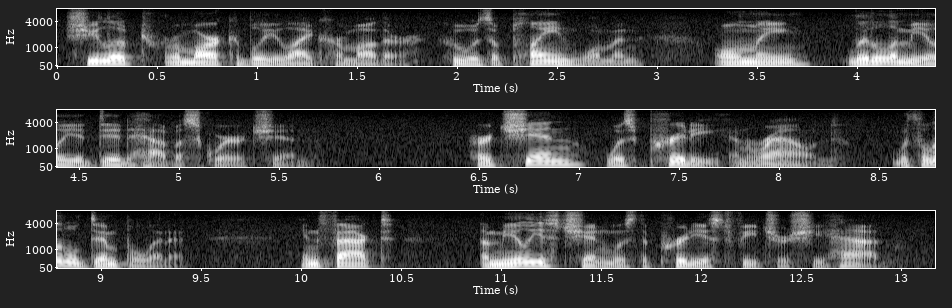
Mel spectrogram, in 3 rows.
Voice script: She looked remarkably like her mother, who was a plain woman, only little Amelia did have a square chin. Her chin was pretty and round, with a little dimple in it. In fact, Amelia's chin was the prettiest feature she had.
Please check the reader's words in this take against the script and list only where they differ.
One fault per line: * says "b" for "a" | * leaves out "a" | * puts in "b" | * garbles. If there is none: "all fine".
all fine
